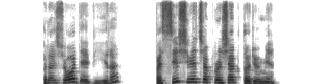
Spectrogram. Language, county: Lithuanian, Kaunas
